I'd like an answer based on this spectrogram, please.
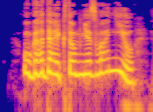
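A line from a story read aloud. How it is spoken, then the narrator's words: Shrieking into phone. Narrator (Russian): завизжала она в трубку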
